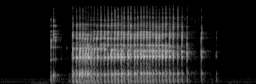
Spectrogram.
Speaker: now usually before i end the video or after i end the video uh there's always a lot trapped in me so i'll try and get this last big one in just before the video ends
